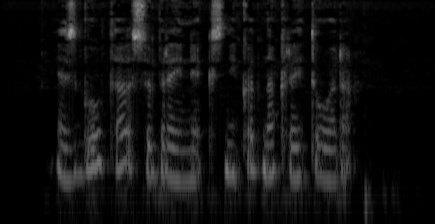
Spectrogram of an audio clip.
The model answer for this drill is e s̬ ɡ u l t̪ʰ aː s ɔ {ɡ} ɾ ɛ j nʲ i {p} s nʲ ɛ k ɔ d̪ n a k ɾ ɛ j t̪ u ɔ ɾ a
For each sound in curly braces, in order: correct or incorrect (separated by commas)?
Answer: incorrect, incorrect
